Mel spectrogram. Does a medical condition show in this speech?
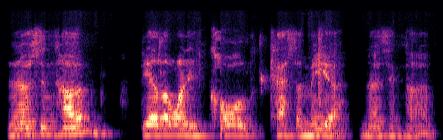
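Yes: cerebral palsy, mild.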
